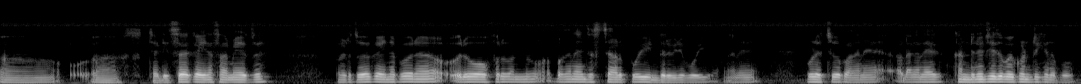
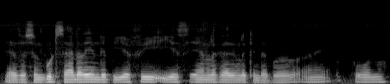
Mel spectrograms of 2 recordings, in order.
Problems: low volume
